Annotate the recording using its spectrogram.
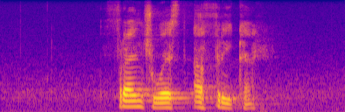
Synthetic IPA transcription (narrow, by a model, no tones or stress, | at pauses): frant͡ʃʰwɛstʰafriːkʰa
